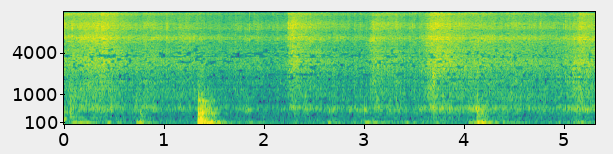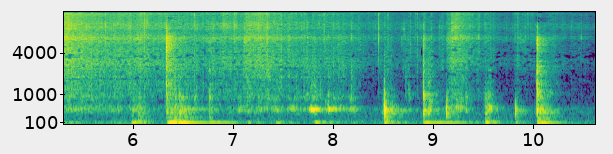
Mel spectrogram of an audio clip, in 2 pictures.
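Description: Chili paste of blended boiled ingredients stir-fries in a pan for a fish curry noodle sauce. It makes a continuous sizzle broken by repeated close scrapes and clacks of a spatula against the pan, growing busier toward the end.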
